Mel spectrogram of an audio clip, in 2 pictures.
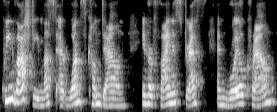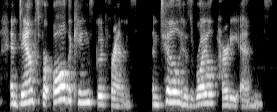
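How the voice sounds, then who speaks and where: A woman's voice: a little high, lively intonation, takes it slowly. A woman voicing a formal male royal messenger in a children's storybook, proclaiming orders. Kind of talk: children's storybook character reading.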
